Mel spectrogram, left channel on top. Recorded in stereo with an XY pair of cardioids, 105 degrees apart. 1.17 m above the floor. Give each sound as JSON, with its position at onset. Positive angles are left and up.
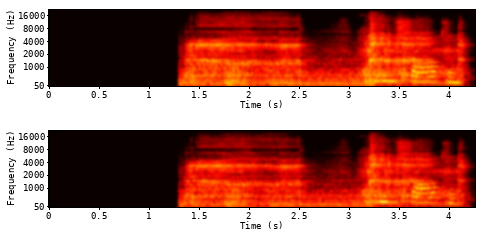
{"t": 1.3, "sound": "snoring", "azimuth_deg": 20, "distance_m": 0.6}
{"t": 3.1, "sound": "a woman speaking", "azimuth_deg": 50, "distance_m": 1.2}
